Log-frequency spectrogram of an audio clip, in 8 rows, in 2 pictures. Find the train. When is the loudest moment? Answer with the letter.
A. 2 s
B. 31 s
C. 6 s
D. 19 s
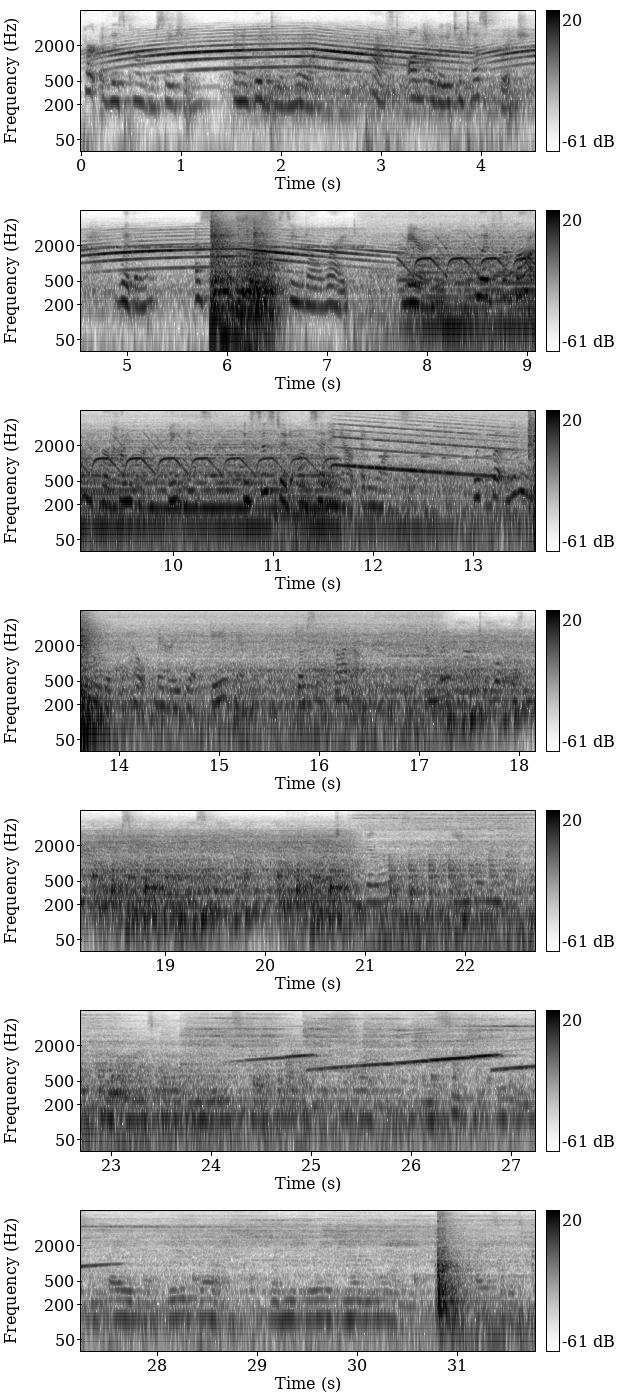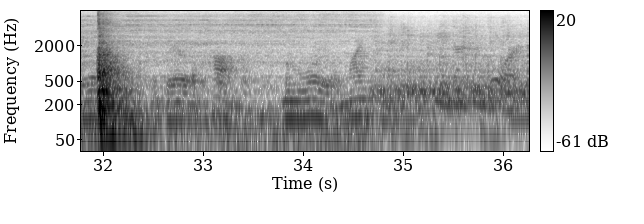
D.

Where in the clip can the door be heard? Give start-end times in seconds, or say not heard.
5.8-6.5, 13.1-13.9, 30.8-32.4.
